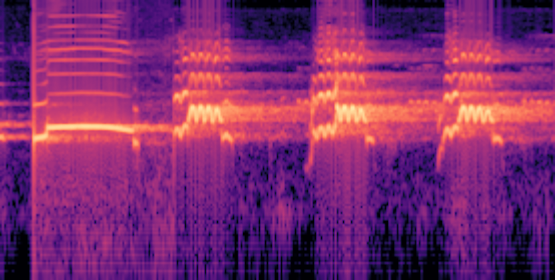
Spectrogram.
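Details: Common loon (Gavia immer), call.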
